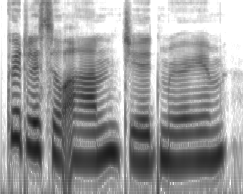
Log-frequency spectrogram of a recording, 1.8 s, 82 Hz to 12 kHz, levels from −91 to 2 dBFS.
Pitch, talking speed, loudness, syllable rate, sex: 220 Hz, 165 wpm, -17 LUFS, 5.6 syllables/s, female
